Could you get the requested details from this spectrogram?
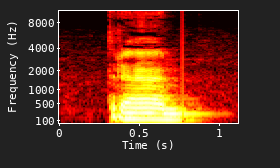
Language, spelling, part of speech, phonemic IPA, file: Moroccan Arabic, تران, noun, /traːn/, LL-Q56426 (ary)-تران.wav
- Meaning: train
